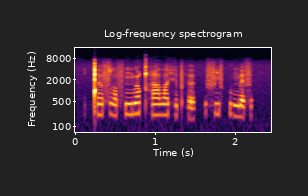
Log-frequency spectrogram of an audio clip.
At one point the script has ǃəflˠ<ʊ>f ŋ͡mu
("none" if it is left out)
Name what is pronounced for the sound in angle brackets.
ʊ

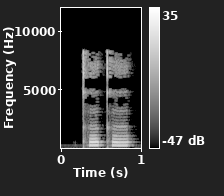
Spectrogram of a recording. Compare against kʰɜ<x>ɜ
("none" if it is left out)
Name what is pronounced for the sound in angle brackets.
kʰ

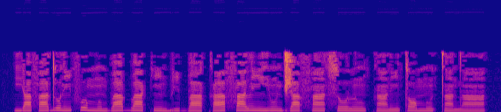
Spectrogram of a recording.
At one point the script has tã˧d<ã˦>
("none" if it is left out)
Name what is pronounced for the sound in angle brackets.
ã˧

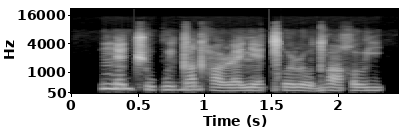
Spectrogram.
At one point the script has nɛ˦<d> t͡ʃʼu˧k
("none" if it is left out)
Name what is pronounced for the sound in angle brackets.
d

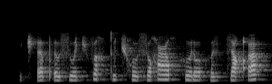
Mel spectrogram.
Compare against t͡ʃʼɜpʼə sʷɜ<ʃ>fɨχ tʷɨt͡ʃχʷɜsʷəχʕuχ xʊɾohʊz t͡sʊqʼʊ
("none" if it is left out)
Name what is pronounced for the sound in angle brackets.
t͡ʃ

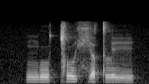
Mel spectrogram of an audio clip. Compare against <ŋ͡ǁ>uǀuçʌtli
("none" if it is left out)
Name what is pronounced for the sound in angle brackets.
ŋ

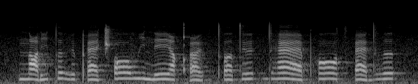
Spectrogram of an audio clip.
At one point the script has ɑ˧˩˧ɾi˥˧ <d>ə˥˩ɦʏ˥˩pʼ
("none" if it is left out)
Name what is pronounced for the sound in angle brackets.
t̪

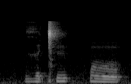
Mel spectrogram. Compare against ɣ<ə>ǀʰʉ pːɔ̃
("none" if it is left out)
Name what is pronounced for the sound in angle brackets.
ə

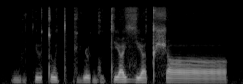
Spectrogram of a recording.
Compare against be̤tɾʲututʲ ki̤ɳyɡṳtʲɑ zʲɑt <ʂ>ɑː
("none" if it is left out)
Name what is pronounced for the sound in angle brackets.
ʃ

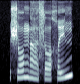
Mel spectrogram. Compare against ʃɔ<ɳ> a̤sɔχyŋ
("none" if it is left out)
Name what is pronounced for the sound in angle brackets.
ŋ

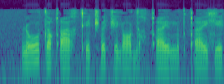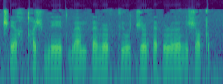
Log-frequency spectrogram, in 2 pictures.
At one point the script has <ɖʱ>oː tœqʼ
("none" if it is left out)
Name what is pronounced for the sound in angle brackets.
ɳ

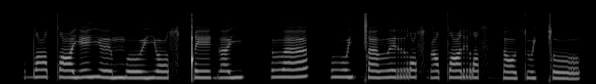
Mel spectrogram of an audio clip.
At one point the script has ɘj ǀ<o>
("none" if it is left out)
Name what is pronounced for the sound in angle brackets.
o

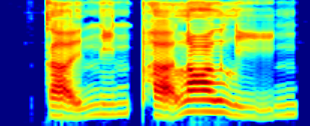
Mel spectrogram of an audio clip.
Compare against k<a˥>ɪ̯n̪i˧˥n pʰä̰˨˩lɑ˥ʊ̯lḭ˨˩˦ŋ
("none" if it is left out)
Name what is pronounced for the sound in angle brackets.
a̰˨˩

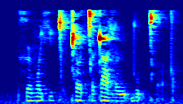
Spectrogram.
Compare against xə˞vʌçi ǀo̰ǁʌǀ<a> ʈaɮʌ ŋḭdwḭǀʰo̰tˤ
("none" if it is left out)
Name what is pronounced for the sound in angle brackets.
ʌ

